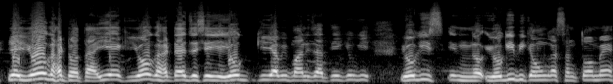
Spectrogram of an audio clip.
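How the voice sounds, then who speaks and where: A devotional vlogger and interviewer speaks in a high, light, slightly mellow voice, recorded close and dry with no room echo. Earnest and fervent, he keeps returning to the same points and addresses his viewers as friends.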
